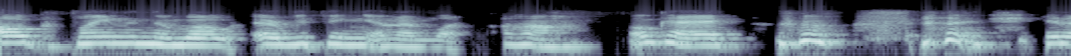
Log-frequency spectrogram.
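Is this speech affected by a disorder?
Yes: cerebral palsy.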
